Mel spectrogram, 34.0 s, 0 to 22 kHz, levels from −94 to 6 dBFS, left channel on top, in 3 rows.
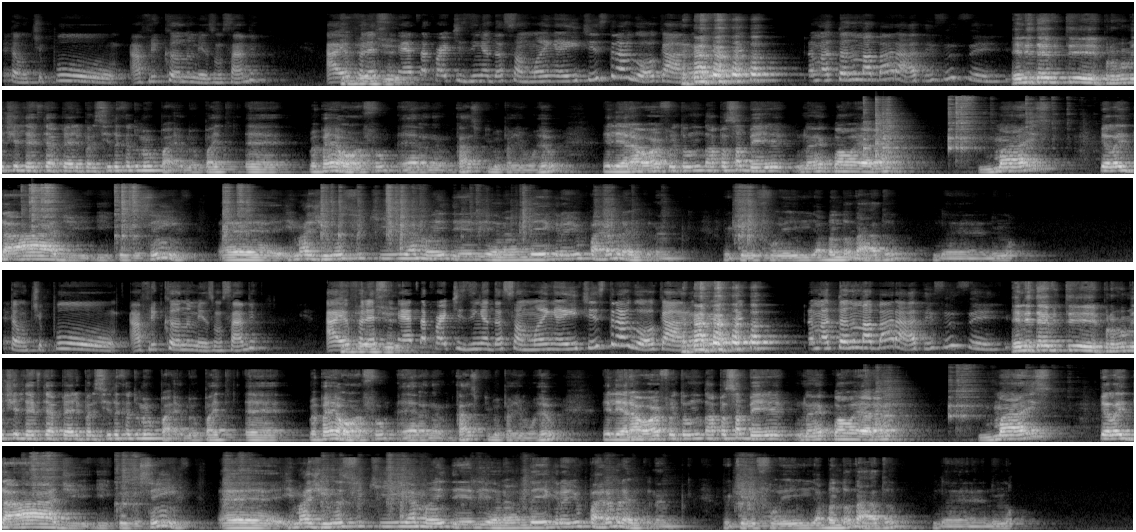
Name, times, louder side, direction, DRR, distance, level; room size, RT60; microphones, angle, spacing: voice 1, 0.0-2.6 3.2-7.2 8.1-10.1 17.5-17.9 30.2-30.9, right 5 dB, 85° right, 0.7 m, -29 dB
voice 2, 3.4-4.0 6.8-7.7 10.1-16.9 17.3-20.3 21.1-21.8 22.3-24.5 24.8-29.4 29.9-31.7 31.9-32.7, right 1 dB, 30° right, 1.1 m, -22 dB
sound 1, 19.9-20.4 20.8-21.2 21.5-22.2 22.5-22.6 22.8-23.3 23.8-24.2 24.8-25.2 25.8-26.9 27.2-28.0 28.5-29.3 29.9-30.3, left 5 dB, 50° left, 2.4 m, -35 dB
20.0 x 6.8 x 8.7 m
head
